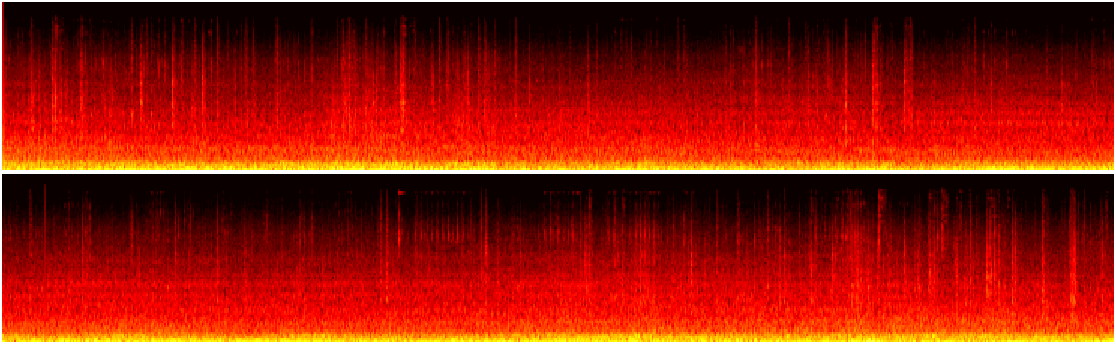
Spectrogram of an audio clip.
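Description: Engine drone and road noise inside a Toyota Land Cruiser's cabin as it drives steadily. Occasional brief knocks and rattles come through.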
